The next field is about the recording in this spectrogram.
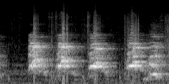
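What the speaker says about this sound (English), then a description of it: "Pardon me if you hear my dogs in the background." Several dogs bark in the background in a quick series of five sharp, fairly loud barks with short gaps between them, heard during gameplay commentary.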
